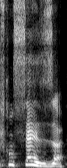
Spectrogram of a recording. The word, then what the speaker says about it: française: And elle est française. Now you hear when you add the E on the end, you pronounce the last letter right before it.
